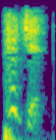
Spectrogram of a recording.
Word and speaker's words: pidgin: This phenomenon is talking in such mixed languages that is called linguistically pigeon. It sounds like the word pigeon as in the bird, but it's actually spelled like this, P-I-D-G-I-N.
